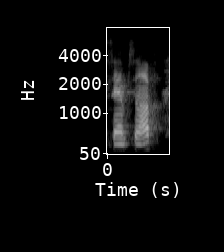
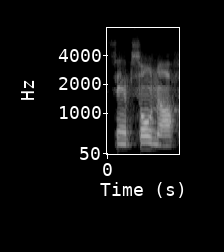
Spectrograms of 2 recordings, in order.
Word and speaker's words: Samsonov: from the past Sergey Sam stop I don't get why they pronounced at least like goaltender who has the same last name Sampson off it just sounds really weird Sampson off that's but I grew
